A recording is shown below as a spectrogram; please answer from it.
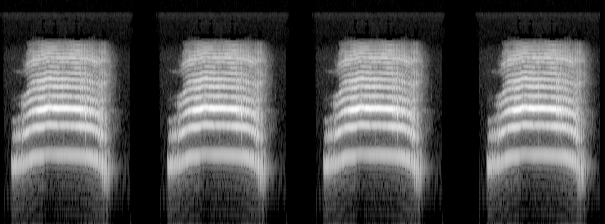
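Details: Domestic cat voice, described as angry and used to deter mice and rats: four long, even meows, each about a second, rising then falling, evenly spaced every two seconds in a silent, clean background.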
